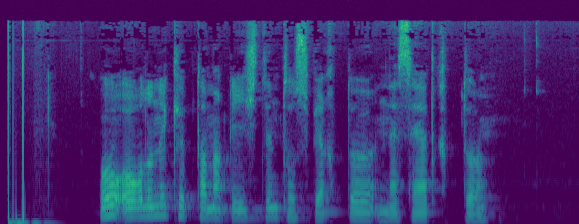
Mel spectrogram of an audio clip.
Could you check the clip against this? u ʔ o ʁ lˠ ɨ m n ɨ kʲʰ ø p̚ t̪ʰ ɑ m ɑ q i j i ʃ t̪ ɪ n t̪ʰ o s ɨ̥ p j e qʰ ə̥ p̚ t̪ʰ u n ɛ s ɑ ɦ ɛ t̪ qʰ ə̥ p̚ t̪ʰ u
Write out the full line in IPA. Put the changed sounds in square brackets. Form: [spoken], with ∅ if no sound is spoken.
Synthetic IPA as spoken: u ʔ o ʁ lˠ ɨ [∅] n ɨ kʲʰ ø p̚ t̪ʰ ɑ m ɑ q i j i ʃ t̪ ɪ n t̪ʰ o s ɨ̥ p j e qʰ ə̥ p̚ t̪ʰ u n ɛ s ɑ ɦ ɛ t̪ qʰ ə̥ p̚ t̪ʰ u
